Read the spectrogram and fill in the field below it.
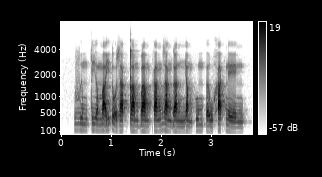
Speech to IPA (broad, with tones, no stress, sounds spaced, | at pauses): v ɨ˨˩ m t̪ i˨˩ ə̯ m a̰˧˥ j ɗ o̰˧˨ z a˨˩ k̚ t̪ a˨˩ m ɓ a˨˩ m k a˨˦ ŋ z a˨˩ ŋ ɗ a˨˩ n ɲ a˧˩ m k u˧ m ʔ ə̰˧˥ w x a˦˥ k̚ n e˨˩ ŋ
